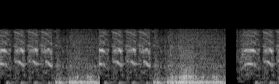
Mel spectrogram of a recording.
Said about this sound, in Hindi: अरे स्टार्ट हो जा, नहीं तो तेरी मालकिन फिर शुरू हो जाएगी नई बाइक खरीदने की रट को लेकर।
